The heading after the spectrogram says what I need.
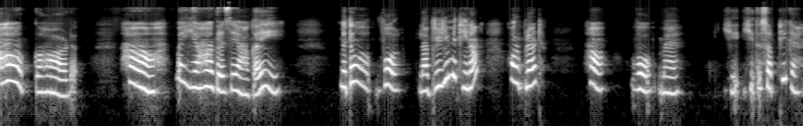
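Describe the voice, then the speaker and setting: A woman's voice: very high voice, lively intonation, slow pace, pauses often, sharp tone, full character voice. A young woman voicing a naive, childish young wife in an amateur audio drama, whiny and speaking of herself in the third person. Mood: confused.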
